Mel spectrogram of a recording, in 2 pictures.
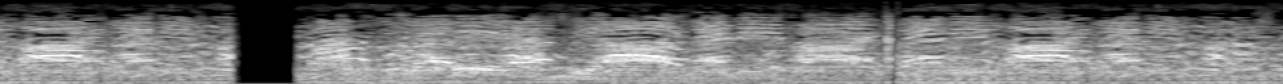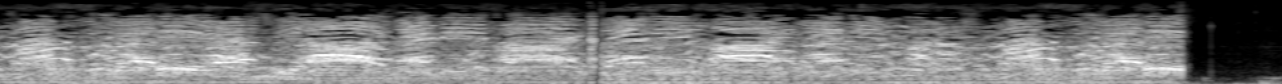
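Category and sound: crowd, protesting nurses chanting slogans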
